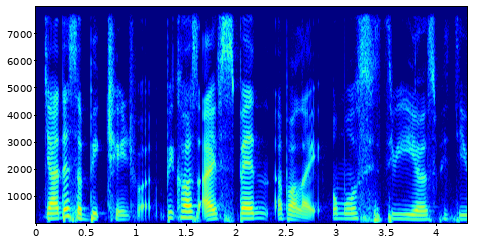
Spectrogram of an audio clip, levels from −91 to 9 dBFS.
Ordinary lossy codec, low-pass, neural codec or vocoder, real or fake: none; none; none; real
